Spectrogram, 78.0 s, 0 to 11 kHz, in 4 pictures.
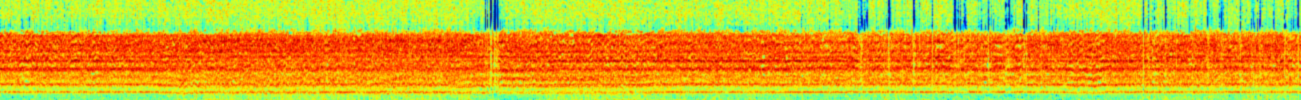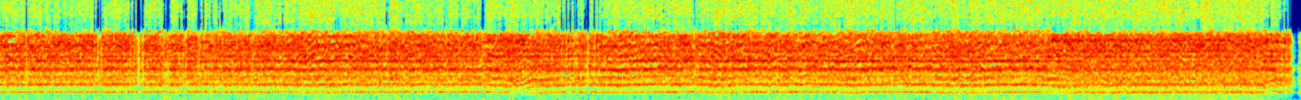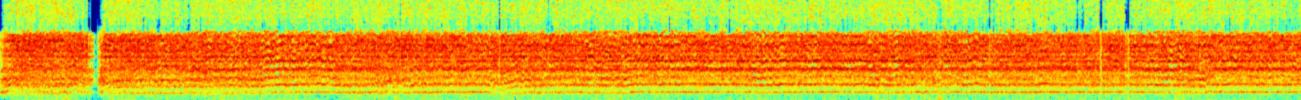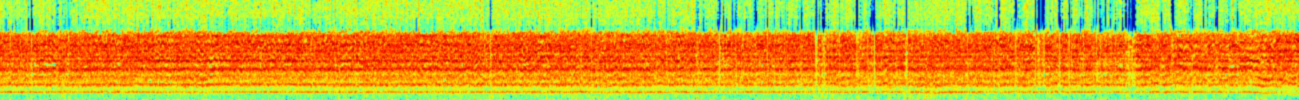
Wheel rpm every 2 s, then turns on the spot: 240, 210, 190, 200, 210, 230, 230, 230, 230, 230, 230, 240, 230, 200, 220, 230, 230, 220, 190, 130, 150, 200, 220, 210, 220, 230, 230, 220, 220, 230, 220, 230, 230, 230, 230, 230, 230, 230, 210.
none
